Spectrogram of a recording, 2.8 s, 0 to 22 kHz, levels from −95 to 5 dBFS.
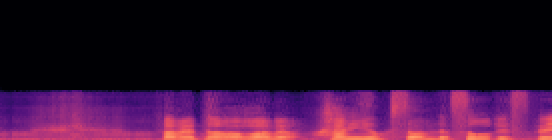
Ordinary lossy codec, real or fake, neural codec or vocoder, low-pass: none; fake; codec, 16 kHz, 0.5 kbps, FreqCodec, larger model; none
